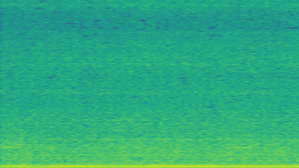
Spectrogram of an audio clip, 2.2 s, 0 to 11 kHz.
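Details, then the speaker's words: 41-year-old Ford Capri, Pinto engine, Ashley 4-branch manifold, after replacing the blowing exhaust manifold gaskets: low, steady, even idle with no ticking or puffing from the manifold; the exhaust is sealed, and the car then passed its MOT. "so that's it exhaust all sorted out and fixed and she's now got a fresh mot so we are good for another year"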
